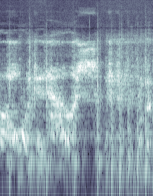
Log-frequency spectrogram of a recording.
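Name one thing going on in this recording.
A talking toy figure cackles and speaks in a gravelly man's voice through a small tinny loudspeaker.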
